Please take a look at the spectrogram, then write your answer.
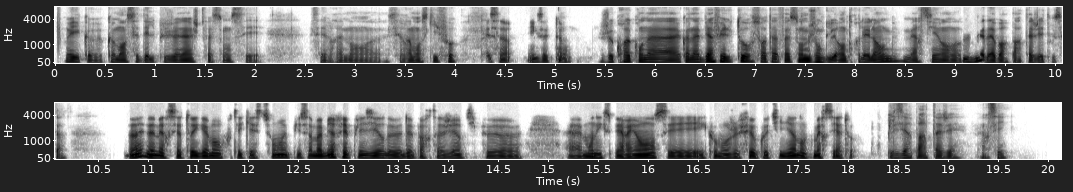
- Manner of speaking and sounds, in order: none
- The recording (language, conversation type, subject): French, podcast, Comment jongles-tu entre deux langues au quotidien ?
